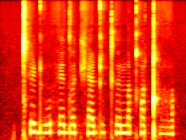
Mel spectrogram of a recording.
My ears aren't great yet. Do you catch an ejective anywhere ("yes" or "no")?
no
